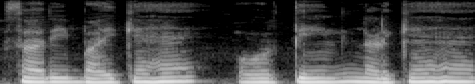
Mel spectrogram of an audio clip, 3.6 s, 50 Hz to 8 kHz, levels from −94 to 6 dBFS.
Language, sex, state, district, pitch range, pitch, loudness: Hindi, male, Rajasthan, Jaipur, 135-145 Hz, 140 Hz, -13 LUFS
